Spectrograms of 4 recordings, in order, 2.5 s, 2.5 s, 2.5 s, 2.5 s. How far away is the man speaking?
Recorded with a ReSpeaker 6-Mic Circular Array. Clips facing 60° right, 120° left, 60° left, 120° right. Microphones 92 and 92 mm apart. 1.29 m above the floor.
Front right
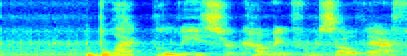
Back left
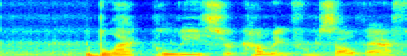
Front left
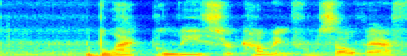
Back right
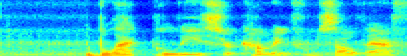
About 0.6 m.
